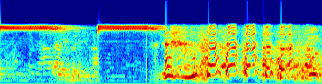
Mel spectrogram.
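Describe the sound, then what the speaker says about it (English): A mall fire alarm buzzer blares as a steady, piercing electronic tone, loud and close, which cuts out partway while people talk and laugh over it. "like a fire alarm thing that goes on through the whole mall, so it's really scary"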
